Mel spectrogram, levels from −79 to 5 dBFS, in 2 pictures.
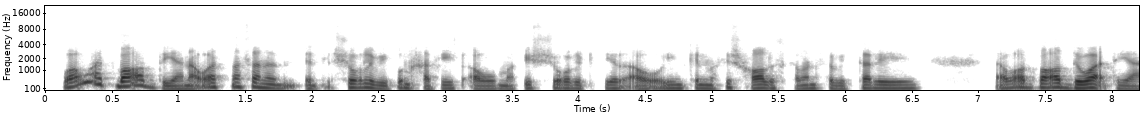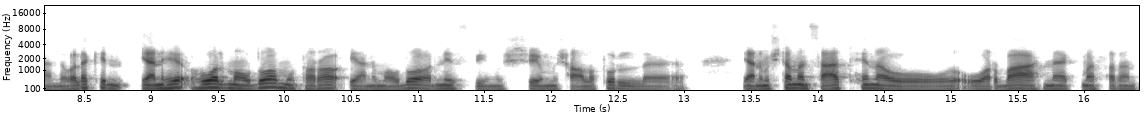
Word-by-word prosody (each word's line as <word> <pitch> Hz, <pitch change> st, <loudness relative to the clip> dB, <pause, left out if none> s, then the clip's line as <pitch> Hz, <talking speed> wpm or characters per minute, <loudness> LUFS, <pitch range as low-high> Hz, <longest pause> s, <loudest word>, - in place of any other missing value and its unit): وأوقات 330 Hz, -7 st, +2 dB
باقضّي، 185 Hz, -, +4 dB
يعني 100 Hz, 0 st, 0 dB
أوقات 160 Hz, -, 0 dB
مثلًا 165 Hz, -, 0 dB
الشُغل 145 Hz, -6 st, -1 dB
بيكون 110 Hz, +5 st, -3 dB
خفيف 115 Hz, 0 st, -6 dB
أو 100 Hz, 0 st, -2 dB
ما 100 Hz, -2 st, -6 dB
فيش 120 Hz, 0 st, -6 dB
شُغل 120 Hz, -1 st, -2 dB
كتير 120 Hz, +1 st, -5 dB
أو -, -, -1 dB
يمكن 120 Hz, +1 st, -4 dB
ما 110 Hz, -, -3 dB
فيش 140 Hz, +7 st, -8 dB
خالص 120 Hz, -1 st, +2 dB
كمان، 115 Hz, +3 st, -5 dB
فبالتالي 120 Hz, +2 st, -2 dB, 0.6 s
أوقات -, -, +1 dB
باقضّي 145 Hz, -4 st, +5 dB
وقت 140 Hz, -2 st, +6 dB
يعني، 95 Hz, -3 st, -5 dB
ولكن 130 Hz, +2 st, -1 dB
يعني 120 Hz, 0 st, +5 dB
هي 140 Hz, +2 st, +6 dB
هو 135 Hz, +3 st, +7 dB
الموضوع 130 Hz, +3 st, +4 dB
مترا 115 Hz, -2 st, -1 dB
يعني 95 Hz, -1 st, -4 dB
موضوع 105 Hz, +5 st, +1 dB
نسبي 110 Hz, -2 st, -5 dB
مش 95 Hz, +3 st, -10 dB
مش 100 Hz, 0 st, -4 dB
على 90 Hz, +1 st, -2 dB
طول 105 Hz, -2 st, -4 dB, 0.8 s
يعني 100 Hz, -, +2 dB
مش 105 Hz, -, -4 dB
8 125 Hz, -2 st, +4 dB
ساعات 115 Hz, 0 st, +2 dB
هنا 120 Hz, -3 st, +2 dB
و 95 Hz, 0 st, -2 dB
و4 95 Hz, +3 st, -3 dB, 0.3 s
هناك 105 Hz, -1 st, -3 dB
مثلًا. 100 Hz, -1 st, -5 dB
115 Hz, 170 wpm, -22 LUFS, 100-125 Hz, 0.8 s, هو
